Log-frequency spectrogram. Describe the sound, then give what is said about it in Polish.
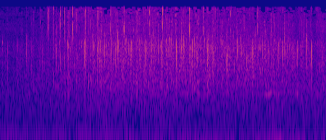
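Sustained audience applause at a gathering of the Redemptorist audience, welcoming the provincial superior of the Warsaw province: many hands clapping in a dense, steady wash that holds at an even level for several seconds without any speech. “Bóg zapłać za te oklaski.”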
